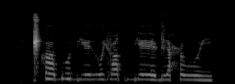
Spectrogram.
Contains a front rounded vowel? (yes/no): no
